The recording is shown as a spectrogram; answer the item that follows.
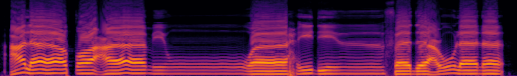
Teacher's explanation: masukkan tanwinnya ke huruf waw, kemudian dirubah suaranya menjadi huruf waw. Awalnya ala ta'amin wahid menjadi ala ta'amin wa. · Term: idgham bi gunnah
